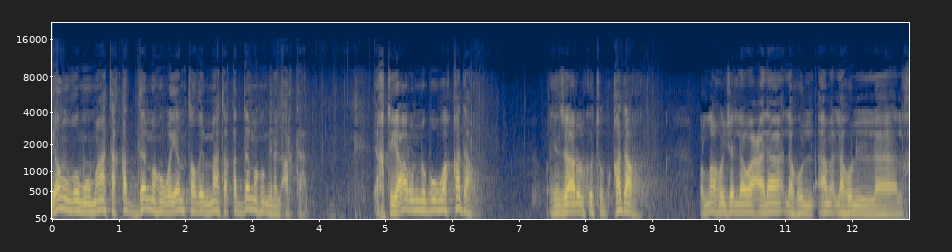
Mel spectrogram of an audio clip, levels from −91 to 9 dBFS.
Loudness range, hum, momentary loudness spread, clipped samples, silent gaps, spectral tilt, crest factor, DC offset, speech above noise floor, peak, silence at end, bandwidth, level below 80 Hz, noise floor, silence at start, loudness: 3 LU; none; 10 LU; under 0.1%; none; -7 dB/octave; 16 dB; under 0.1%; 39 dB; 0 dBFS; 0 s; 9.4 kHz; -50 dBFS; -55 dBFS; 0 s; -16 LUFS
